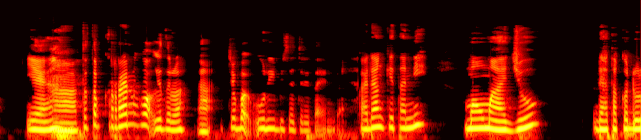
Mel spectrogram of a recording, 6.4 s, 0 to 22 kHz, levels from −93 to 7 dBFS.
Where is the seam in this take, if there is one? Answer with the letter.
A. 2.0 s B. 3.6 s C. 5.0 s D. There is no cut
B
